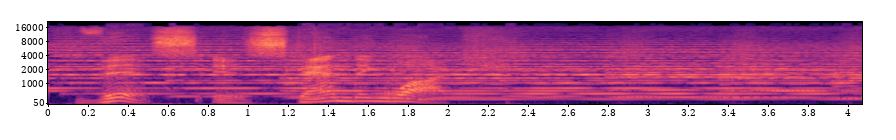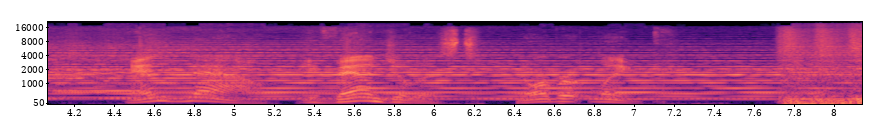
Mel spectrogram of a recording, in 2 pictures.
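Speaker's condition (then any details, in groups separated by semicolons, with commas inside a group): No condition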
